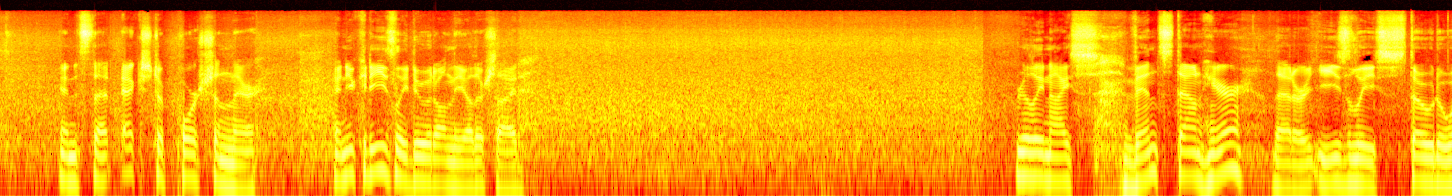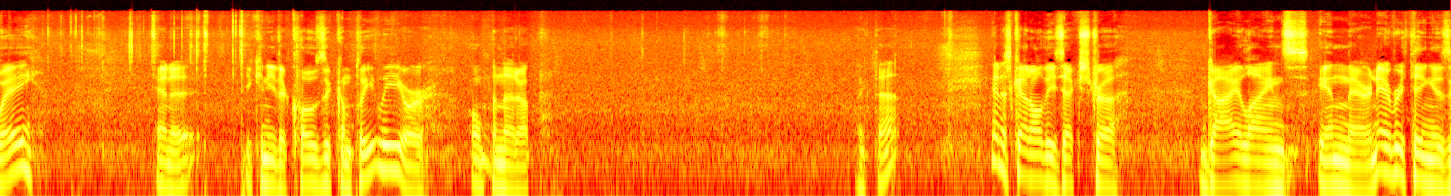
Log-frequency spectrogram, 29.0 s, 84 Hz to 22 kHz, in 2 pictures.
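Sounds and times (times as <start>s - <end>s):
steady rushing noise: 0.0s - 14.9s
steady soft hiss: 0.0s - 29.0s.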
